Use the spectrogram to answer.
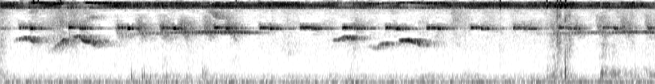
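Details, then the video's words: Birdsong in the Sundarbans forest: scattered whistled notes and short slurred phrases from more than one bird, set against a constant shrill insect tone and low background rumble. "Birds singing in sundarban"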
